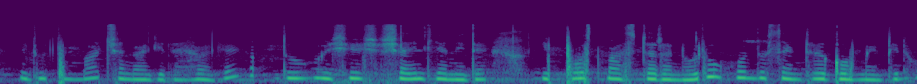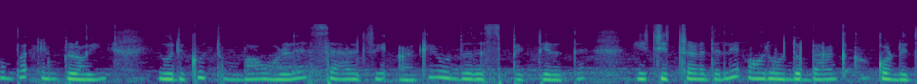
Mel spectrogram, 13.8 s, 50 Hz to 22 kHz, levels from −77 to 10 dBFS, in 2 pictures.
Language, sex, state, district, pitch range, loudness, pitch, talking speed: Kannada, female, Karnataka, Belgaum, 220-255 Hz, -27 LUFS, 235 Hz, 135 wpm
